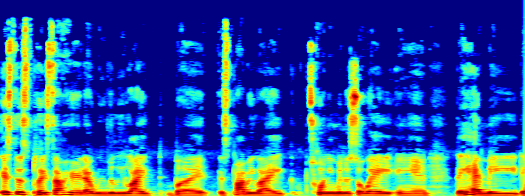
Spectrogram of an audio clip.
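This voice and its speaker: Her tone animated, a woman speaks at a medium pitch. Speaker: YouTuber. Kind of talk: storytime vlog. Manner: fast.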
